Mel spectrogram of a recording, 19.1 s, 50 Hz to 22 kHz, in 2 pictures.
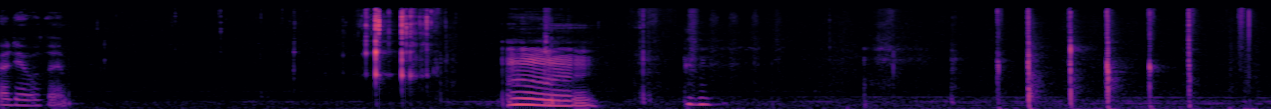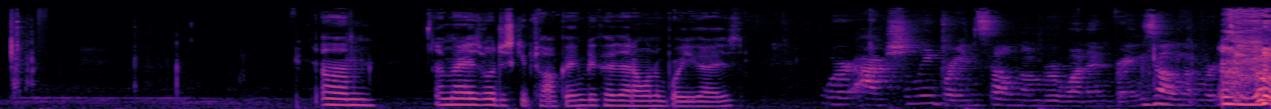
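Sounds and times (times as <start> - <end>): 
speech: 0.0 - 0.7, 3.8 - 4.6, 5.2 - 5.5, 12.2 - 15.2, 15.8 - 19.0
crunchy chewing of food: 2.2 - 3.5.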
